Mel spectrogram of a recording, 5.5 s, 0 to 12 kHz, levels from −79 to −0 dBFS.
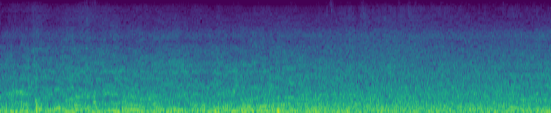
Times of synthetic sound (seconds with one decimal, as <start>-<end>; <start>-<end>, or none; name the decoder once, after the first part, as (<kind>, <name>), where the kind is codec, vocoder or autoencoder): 0.0-3.2 (codec, SNAC); 5.1-5.5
